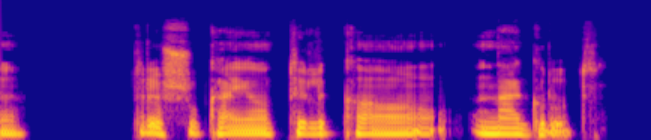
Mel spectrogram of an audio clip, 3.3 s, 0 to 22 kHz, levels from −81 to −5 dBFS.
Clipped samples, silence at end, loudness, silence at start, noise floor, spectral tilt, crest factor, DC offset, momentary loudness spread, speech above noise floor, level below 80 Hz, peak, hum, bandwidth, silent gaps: under 0.1%; 0.3 s; -17 LUFS; 0 s; under -90 dBFS; -7 dB/octave; 14 dB; under 0.1%; 5 LU; over 74 dB; -46 dBFS; -4 dBFS; none; 11.5 kHz; 0.55-0.59 s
